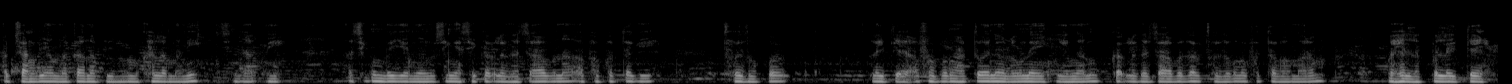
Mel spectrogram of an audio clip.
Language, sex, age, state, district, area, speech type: Manipuri, male, 30-45, Manipur, Kakching, rural, spontaneous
